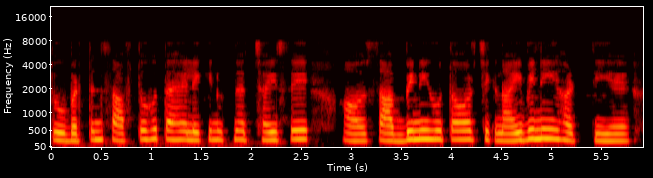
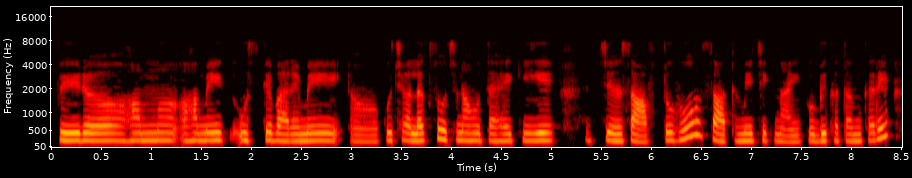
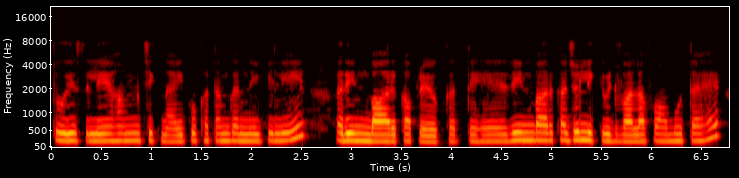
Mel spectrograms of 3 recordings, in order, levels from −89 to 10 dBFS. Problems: none marked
